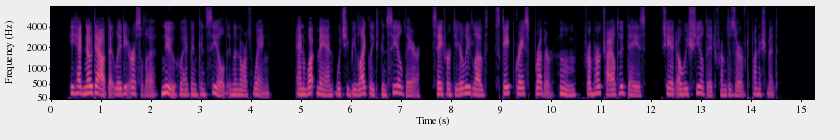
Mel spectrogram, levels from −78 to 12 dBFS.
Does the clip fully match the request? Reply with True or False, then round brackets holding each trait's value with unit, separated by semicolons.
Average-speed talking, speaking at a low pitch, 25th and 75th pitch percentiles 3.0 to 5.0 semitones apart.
False (175 wpm; 175 Hz; 3.6 semitones)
